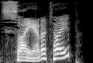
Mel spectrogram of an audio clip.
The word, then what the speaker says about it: cyanotype: Is it Cyanotype with Jessica Kirby? – Yes, you are pronouncing it correct.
